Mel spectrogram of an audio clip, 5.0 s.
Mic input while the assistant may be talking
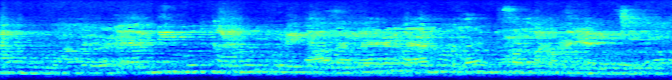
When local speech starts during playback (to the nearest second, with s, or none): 2 s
